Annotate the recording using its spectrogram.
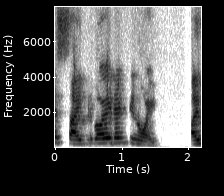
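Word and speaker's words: ctenoid: कॉन्ड्रिक these के अंदर placoid और ऑस्टिक थीस के अंदर साइक्लॉइड और टिनोइड। ठीक है, सी साइलेंट है।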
